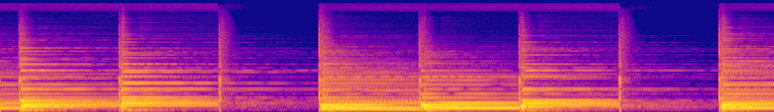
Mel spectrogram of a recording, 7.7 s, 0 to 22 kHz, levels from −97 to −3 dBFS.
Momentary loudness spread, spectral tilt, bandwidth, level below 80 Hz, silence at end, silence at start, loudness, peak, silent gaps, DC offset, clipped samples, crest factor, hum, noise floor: 14 LU; -8.5 dB/octave; 8.4 kHz; -50 dBFS; 0 s; 0 s; -13 LUFS; 0 dBFS; none; under 0.1%; under 0.1%; 14 dB; none; -47 dBFS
